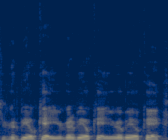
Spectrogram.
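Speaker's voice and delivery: rapid retold reassurance; frantic reassurance. Peter telling dying Aunt May, rapid frantic reassurance. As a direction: repeat it quickly, words tumbling out. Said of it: "like, freaking out".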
